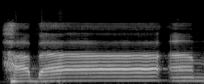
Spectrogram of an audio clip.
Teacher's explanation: یعنی اپنی آواز کو ناک میں لے کے جانا ہے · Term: غنہ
